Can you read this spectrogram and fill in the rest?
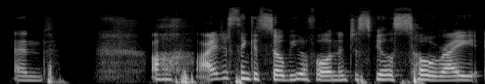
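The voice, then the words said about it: Emotional voice. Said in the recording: “I got a little emotional there. I did warn you ahead of time that I was going to get emotional.”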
